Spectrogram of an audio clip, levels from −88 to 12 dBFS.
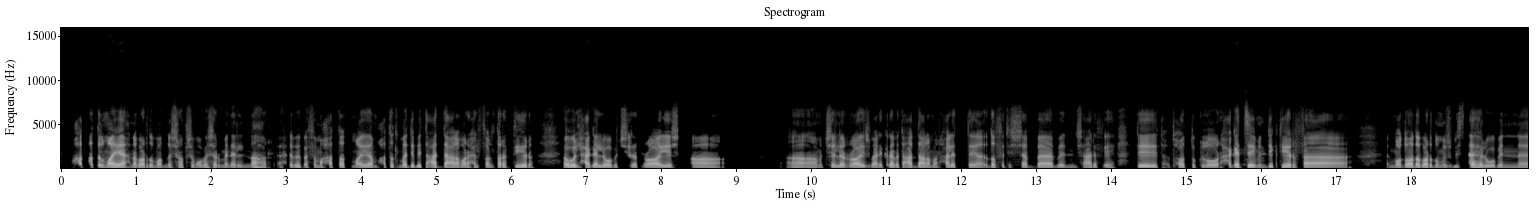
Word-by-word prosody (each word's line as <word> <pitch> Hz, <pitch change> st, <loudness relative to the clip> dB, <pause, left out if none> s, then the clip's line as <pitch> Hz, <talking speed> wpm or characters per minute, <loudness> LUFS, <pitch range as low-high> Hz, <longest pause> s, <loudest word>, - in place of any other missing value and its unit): محطات 150 Hz, 0 st, -3 dB
المَيَّة، 150 Hz, -1 st, +7 dB
إحنا 105 Hz, -1 st, -2 dB
برضه 150 Hz, +4 st, +2 dB
ما 130 Hz, -4 st, -1 dB
بنشربش 120 Hz, +7 st, -7 dB
مباشر 150 Hz, +3 st, -3 dB
من 125 Hz, -2 st, -5 dB
النهر، 125 Hz, +8 st, -1 dB
إحنا -, -, -7 dB
بيبقى 125 Hz, +1 st, -2 dB
في 130 Hz, -, -9 dB
محطات 115 Hz, -1 st, -3 dB
مَيَّة. 115 Hz, +2 st, +3 dB
محطات 120 Hz, +3 st, -7 dB
المَيَّة 135 Hz, +1 st, +1 dB
دي 135 Hz, -, 0 dB
بتتعدى 125 Hz, -1 st, +2 dB
على 110 Hz, -1 st, +4 dB
مراحل 125 Hz, +1 st, -2 dB
فلترة 115 Hz, +5 st, -1 dB
كتيرة، 140 Hz, +2 st, 0 dB, 0.4 s
أول 150 Hz, -5 st, +5 dB
حاجة 125 Hz, -2 st, +4 dB
اللي 120 Hz, 0 st, +3 dB
هو 120 Hz, -, +4 dB
بتشيل 105 Hz, -1 st, -7 dB
الرايش 115 Hz, +2 st, +2 dB, 0.2 s
آه، 115 Hz, -3 st, 0 dB, 0.9 s
آه، 125 Hz, +2 st, -1 dB
آه، -, -, -4 dB
بتشيل 120 Hz, 0 st, -3 dB
الرايش، 110 Hz, -1 st, +2 dB
بعد 105 Hz, 0 st, -1 dB
كده 120 Hz, -, 0 dB
بتعدي 115 Hz, -1 st, +1 dB
على 105 Hz, -1 st, +2 dB
مرحلة 110 Hz, +1 st, -1 dB, 0.2 s
إضافة 95 Hz, +5 st, -2 dB
الشبة، 105 Hz, +1 st, 0 dB
بن 110 Hz, 0 st, -7 dB
مش 110 Hz, +1 st, -19 dB
عارف 115 Hz, +1 st, -2 dB
إيه، 120 Hz, -, -6 dB, 0.3 s
ت -, -, -2 dB, 0.4 s
تحط 125 Hz, -2 st, -3 dB
كلور، 105 Hz, 0 st, -1 dB
حاجات 160 Hz, +1 st, +2 dB
زي 140 Hz, -2 st, +4 dB
من 135 Hz, +2 st, -11 dB
دي 150 Hz, -, 0 dB
كتير. 155 Hz, +2 st, +2 dB
فالموضوع 105 Hz, -6 st, 0 dB, 0.7 s
ده 140 Hz, -, +5 dB
برضه 145 Hz, +1 st, +1 dB
مش 115 Hz, -6 st, -10 dB
بالساهل، 135 Hz, +7 st, 0 dB
وبن 110 Hz, -3 st, -4 dB
120 Hz, 180 wpm, -26 LUFS, 110-135 Hz, 0.9 s, المَيَّة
